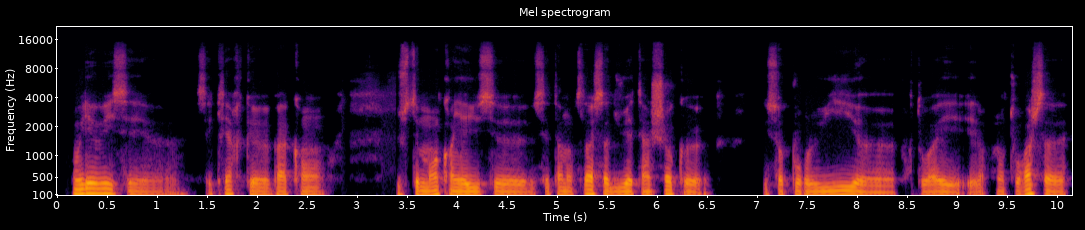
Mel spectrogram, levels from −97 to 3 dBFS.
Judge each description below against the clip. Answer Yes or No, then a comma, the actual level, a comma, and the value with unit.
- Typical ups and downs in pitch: No, narrow, 1.9 semitones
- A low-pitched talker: Yes, very low, 90 Hz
